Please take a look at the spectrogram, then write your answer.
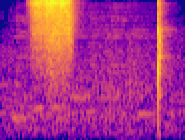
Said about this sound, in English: Pop a bottle.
